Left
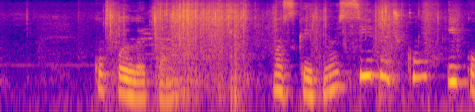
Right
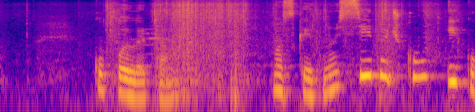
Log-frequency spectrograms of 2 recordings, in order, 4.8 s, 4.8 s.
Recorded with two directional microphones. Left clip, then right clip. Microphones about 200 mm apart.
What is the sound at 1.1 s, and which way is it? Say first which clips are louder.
Speech: right 1 dB; 10° right (ahead or behind).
